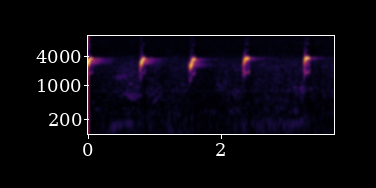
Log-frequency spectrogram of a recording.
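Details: Female sooty-headed bulbul calling for a male, used to get a quiet bulbul to answer: five clipped, bright chirps spaced under a second apart, each with a short whistled tail.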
